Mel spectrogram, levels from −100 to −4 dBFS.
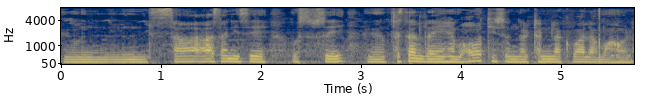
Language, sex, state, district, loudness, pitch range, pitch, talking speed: Hindi, male, Uttar Pradesh, Hamirpur, -25 LUFS, 125-145 Hz, 135 Hz, 175 wpm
